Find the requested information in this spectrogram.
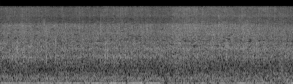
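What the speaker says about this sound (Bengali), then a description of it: "আর এবার কেটে রাখা ঝিঙেগুলো দিয়ে দিলাম।" Chopped ridge gourd frying in a pan with green chillies and black cumin, giving a steady, dense sizzle that hisses evenly throughout without talk.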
